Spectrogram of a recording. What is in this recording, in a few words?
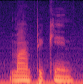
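"man pikin", Nigerian Pidgin, male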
